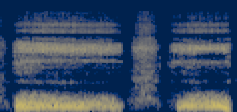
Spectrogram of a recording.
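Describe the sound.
A person imitates a saber-toothed tiger's growl: two long, rough, low rumbling snarls with a hissing intake of breath between them, fairly loud, no other talk.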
